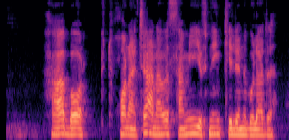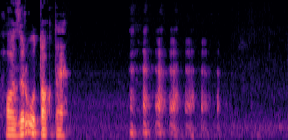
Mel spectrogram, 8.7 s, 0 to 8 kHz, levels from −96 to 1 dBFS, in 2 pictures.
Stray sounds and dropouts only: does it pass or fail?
fail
